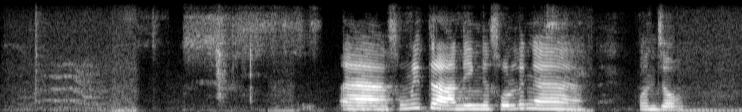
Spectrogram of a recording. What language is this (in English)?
Tamil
